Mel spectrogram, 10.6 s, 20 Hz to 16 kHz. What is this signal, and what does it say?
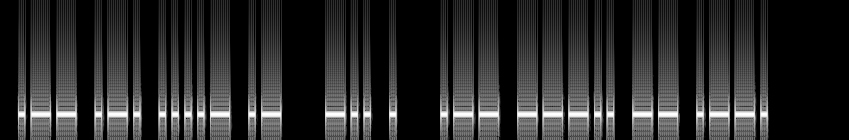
Morse code, heard as a keyed tone, about 15 wpm, 700 Hz. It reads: WR4A DE W8MP
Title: USA Callsign DE Callsign - 4 Characters - 15wpm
